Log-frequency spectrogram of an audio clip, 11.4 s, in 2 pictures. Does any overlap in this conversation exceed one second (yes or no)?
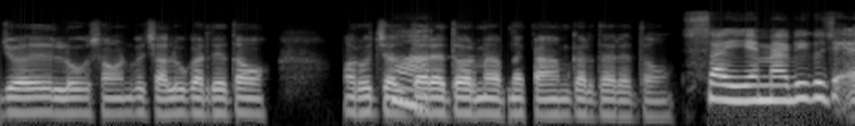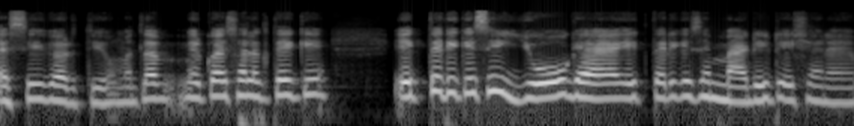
no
